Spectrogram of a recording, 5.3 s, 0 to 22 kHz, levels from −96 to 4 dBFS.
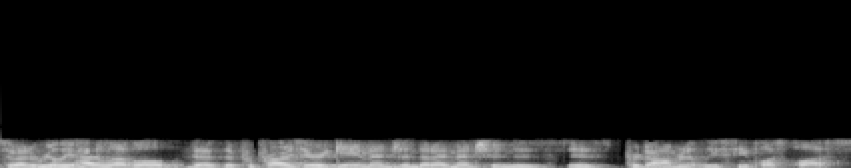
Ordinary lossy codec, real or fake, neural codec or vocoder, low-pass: AAC, 24 kbps; fake; vocoder, 44.1 kHz, 128 mel bands, Pupu-Vocoder; 3.6 kHz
